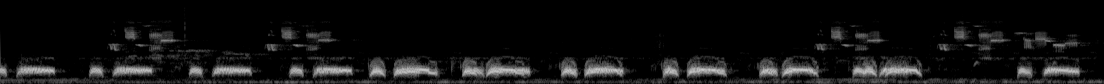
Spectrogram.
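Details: Decoy spotted dove luring wild doves with a long run of steady hollow coos in pairs, about one pair a second, while small birds chirp high and briefly in the background.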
